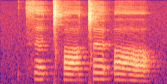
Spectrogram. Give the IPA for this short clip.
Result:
t͡s ɜ ǀʰ ɒ ǀ œ ʔ ɒ

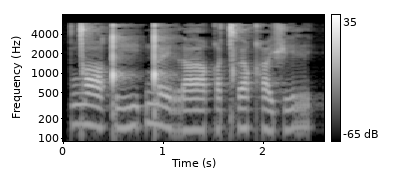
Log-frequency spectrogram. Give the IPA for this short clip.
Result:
ŋ͡ǀ ɑ ǃ iː ʔ ŋ͡ǃ ɛ e̯ r aː q ə ǀʰ ə qʰ ə j ʃ i r

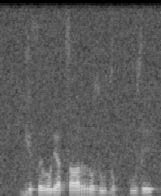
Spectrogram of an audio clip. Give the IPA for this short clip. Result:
ɡʲ ɛ θ ə l o ɾʲ ɑ t͡s ɑ r o z u d o kː u z e

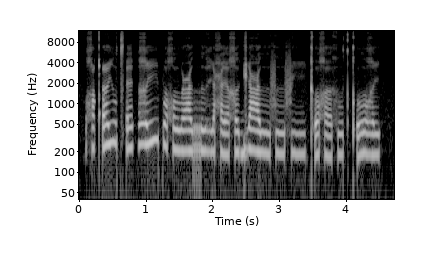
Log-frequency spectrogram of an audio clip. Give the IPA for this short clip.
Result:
χ o qʼ iː u̯ t͡sʼ ɛ | ʁ iː p o χ uː ʕ ɯ r ɯ ɦ i ħ ɛː χ ɯ ɡ i ʕ ɯː f ɯː f iː kʼ o χ ʌː x uː t kʼ o u̯ ʁ i

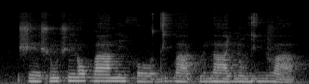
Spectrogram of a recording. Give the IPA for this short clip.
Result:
ʃ e˨ ʃ ũ˧ ʃ ĩ˦ ɾ ɔ˦ b aː˦ n i˧ h oː˨ d i˦ b aː˨ k͡p ɨ˧ n aː˧ ɲ ɔ̃˦ ɡ iː˦ v a˨

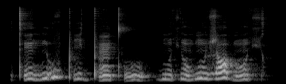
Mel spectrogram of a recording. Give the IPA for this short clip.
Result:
tʼ ẽ˩˧˩ d n ṵ˧˥˧ v pʼ i˩˧˩ d pʼ æ̃˩˧˩ tʼ u˩˧˩ | b ũ˧˩˧ ç õ˧˩˧ ɓ ũ˧˥˧ ɮ ɒ˧˥˧ ɓ õ˩˧˩ ç

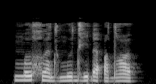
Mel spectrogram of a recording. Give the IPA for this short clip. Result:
m o χʷ a d o̤ m u d e̤ i̯ ɗ a ʔ o dˤ o

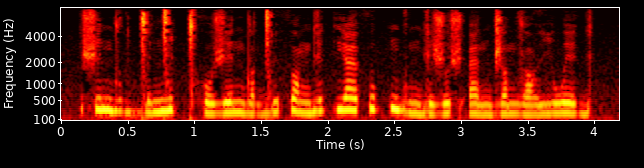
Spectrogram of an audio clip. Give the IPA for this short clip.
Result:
ʃ i˥ n d u˧ ɡ ɡ͡ǀ e˧ ŋ͡ǀ i˥ ǀʰ o˩ ʒ e˧ n d ɒ˩ ɡ͡ǀ i˥ θ ɒ˧ ŋ ɡ e˥ k j æ˥ θ u˥ k ŋ ɡ u˩ ŋ ɡ e˩ ʒ o˧ ʃ ʔ æ˩ n d͡ʒ ɒ˧ n z ɒ˩ ɣ i˧ w e˧ ɡ

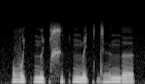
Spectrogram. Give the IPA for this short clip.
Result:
v ɔ c n o c ʃ ø c ŋ͡m ɛ c dʱ ø ŋ ə

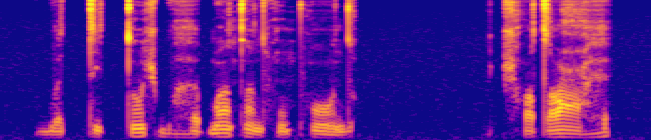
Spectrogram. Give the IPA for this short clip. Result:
b ɜ tː i tː ɔ̃ ʃ bʱ ɜ ɓ õ tˤ ɛ̃ d f õ pʰ ɔ̃ d | t͡ʃʰ ɔ tˤ ɛ ʕ ɛ̤

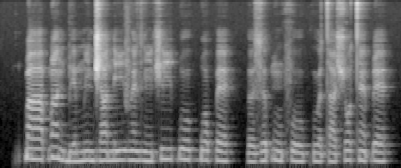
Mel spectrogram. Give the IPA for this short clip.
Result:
k͡p aː˧ ɓ ã˦˨ ɡ͡b e˨ m ĩ˧ d͡ʒ a˧ n iː˧ v ɛ̃˧ z ĩ˨˦ ʃ iː˦ ɓ oː˦ ɡ͡b ɔ˦ p ɛ˧ | ə˨ z ə˦ ɓ ũ˨˦ f oː˨ kʷ a˨ t a˨ ʃ ɔ˦ t ɛ̃˧ ɓ ɛ˧

